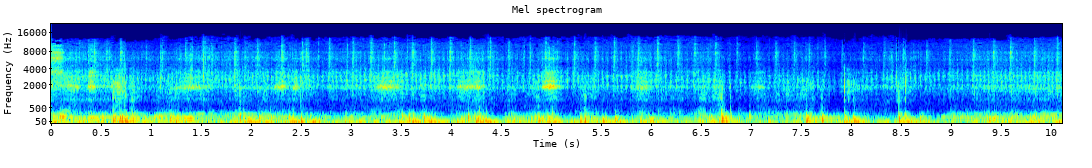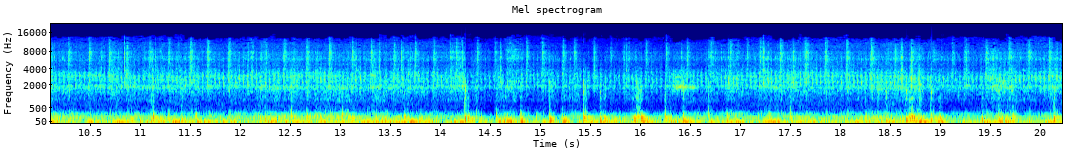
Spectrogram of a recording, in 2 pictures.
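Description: A vehicle engine running steadily, with many short knocks and rattles throughout.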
